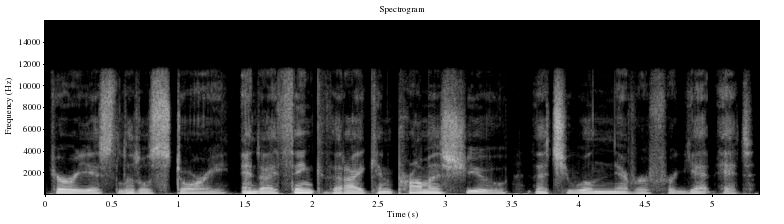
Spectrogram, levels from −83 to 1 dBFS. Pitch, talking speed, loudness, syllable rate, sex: 120 Hz, 225 wpm, -20 LUFS, 6.4 syllables/s, male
